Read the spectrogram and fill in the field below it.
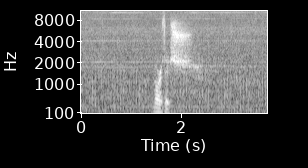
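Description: An Mi-8 helicopter in the DCS flight simulator drones steadily with engine and rotor noise throughout, while someone briefly speaks over it.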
